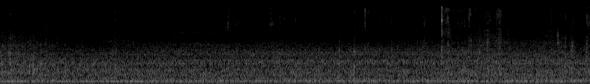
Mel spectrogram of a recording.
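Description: Folded paper raffle slips rustling as a plastic tub holding them is shaken, then a single slip being unfolded with light crinkling clicks.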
